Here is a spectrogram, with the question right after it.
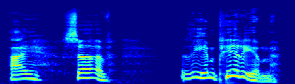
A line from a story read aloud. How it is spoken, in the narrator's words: he said, and his voice was shaking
